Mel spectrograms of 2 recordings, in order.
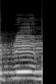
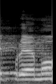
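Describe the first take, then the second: First: প্রেম as one syllable, closed on the m. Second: প্রেম said as two syllables, "pre-mo"; wrongly split in two. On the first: Teacher corrects the split for students, said in one go. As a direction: say প্রেম in a single beat, no vowel after m. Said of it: "প্রেম আমরা একবারে উচ্চারণ করি". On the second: Teacher asks if we really say it so, split in two. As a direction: add a drawn final o to প্রেম. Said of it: "এরকম বলি?". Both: Shown as a demonstration.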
